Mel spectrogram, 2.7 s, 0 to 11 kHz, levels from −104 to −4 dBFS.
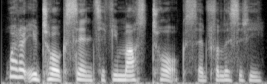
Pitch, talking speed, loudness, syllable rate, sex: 185 Hz, 245 wpm, -18 LUFS, 5.8 syllables/s, female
